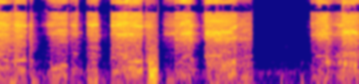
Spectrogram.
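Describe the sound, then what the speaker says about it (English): Screws being driven into wall studs with a power drill while building shelving, loud close bursts of whirring and grinding, some brief and some longer, separated by short pauses and one longer silent gap. "I am screwing the screws into the wall"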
